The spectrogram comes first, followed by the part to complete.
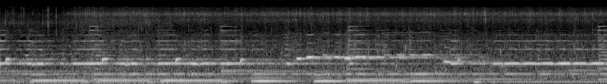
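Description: Background music: a Sundanese suling bamboo flute holds long notes with short upward flicks, over a low accompaniment that changes note about twice a second.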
